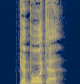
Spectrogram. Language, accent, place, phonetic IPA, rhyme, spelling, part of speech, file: German, Germany, Berlin, [ɡəˈboːtə], -oːtə, Gebote, noun, De-Gebote.ogg
- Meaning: nominative/accusative/genitive plural of Gebot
